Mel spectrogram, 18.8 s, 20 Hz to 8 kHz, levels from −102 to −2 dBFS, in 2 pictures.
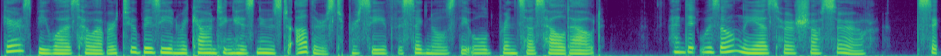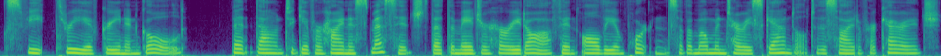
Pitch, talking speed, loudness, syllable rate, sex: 195 Hz, 190 wpm, -20 LUFS, 5.2 syllables/s, female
